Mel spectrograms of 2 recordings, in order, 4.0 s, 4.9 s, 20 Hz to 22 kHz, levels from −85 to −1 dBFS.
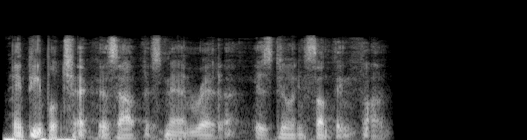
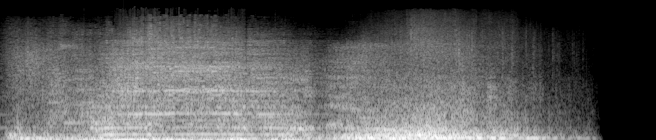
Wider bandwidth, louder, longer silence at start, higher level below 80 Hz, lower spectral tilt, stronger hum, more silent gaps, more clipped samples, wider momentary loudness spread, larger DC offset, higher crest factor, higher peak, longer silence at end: second, 8 kHz vs 12 kHz; second, -20 LUFS vs -12 LUFS; about the same, 0 s vs 0 s; second, -30 dBFS vs -14 dBFS; about the same, -5 dB/octave vs -6 dB/octave; neither; neither; second, under 0.1% vs 0.4%; first, 13 LU vs 10 LU; neither; first, 16 dB vs 10 dB; about the same, 0 dBFS vs 0 dBFS; first, 1.1 s vs 0.5 s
